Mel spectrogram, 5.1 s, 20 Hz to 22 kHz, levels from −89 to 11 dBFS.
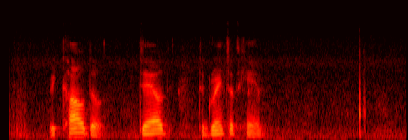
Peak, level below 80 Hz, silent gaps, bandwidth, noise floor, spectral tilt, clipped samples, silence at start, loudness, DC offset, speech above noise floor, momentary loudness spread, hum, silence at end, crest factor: -16 dBFS; -80 dBFS; none; 14.5 kHz; -63 dBFS; -6.5 dB/octave; under 0.1%; 0.2 s; -37 LUFS; under 0.1%; 27 dB; 21 LU; none; 0.55 s; 24 dB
